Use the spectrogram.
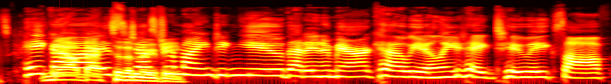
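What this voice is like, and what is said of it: Poor imitation of an American accent. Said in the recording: “was that a really bad accent? ... That was like an American accent.”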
